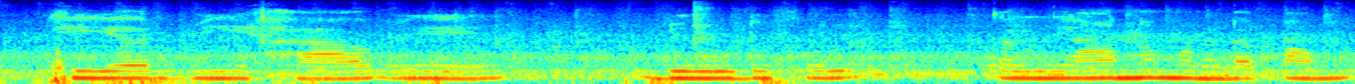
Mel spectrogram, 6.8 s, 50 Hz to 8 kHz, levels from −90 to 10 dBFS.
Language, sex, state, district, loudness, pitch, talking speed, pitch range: English, female, Andhra Pradesh, Sri Satya Sai, -14 LUFS, 200 Hz, 60 wpm, 195-200 Hz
